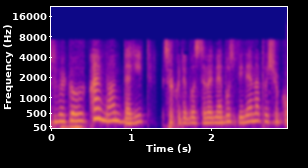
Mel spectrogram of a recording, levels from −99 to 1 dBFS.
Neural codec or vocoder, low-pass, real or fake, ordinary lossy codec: codec, 16 kHz, 0.5 kbps, X-Codec, HuBERT features, trained on general audio; 7.2 kHz; fake; MP3, 48 kbps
